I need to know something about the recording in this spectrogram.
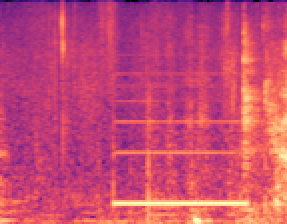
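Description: A phone's ringing tone on an outgoing call to a friend sounds once, a steady mid-pitched beep lasting about a second, heard through the line over faint background noise and a few soft clicks.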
